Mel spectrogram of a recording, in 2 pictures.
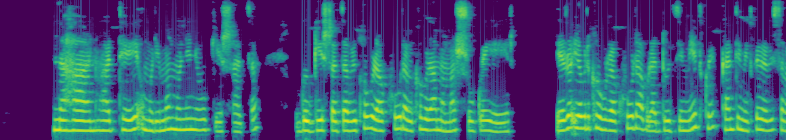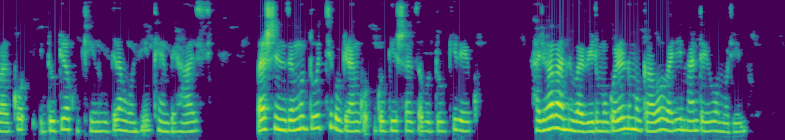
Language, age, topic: Rundi, 18-24, agriculture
